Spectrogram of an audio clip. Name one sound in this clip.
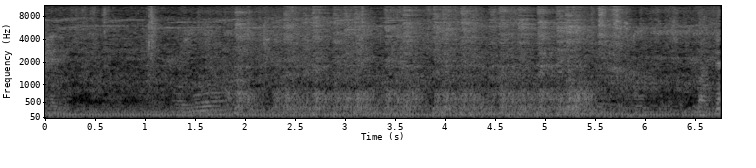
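Playing cards slap down on a hard floor.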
